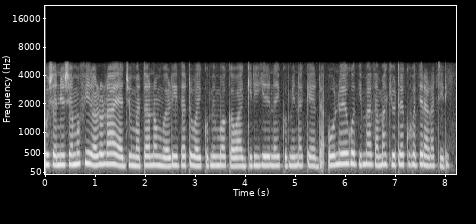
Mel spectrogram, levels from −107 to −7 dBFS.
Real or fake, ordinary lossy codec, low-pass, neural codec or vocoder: real; none; 5.4 kHz; none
